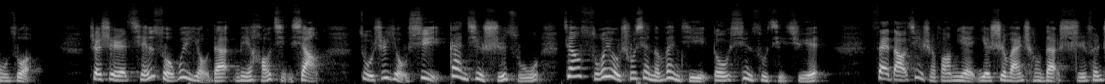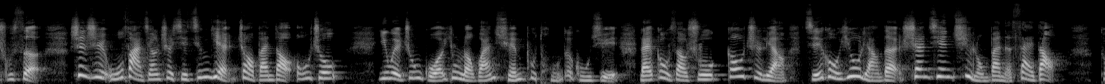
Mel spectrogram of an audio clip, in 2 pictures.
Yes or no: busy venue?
no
